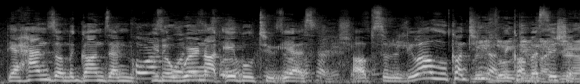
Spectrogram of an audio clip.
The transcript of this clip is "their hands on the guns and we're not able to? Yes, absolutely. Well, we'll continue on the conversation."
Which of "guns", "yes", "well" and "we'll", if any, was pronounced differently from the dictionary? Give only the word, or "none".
none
